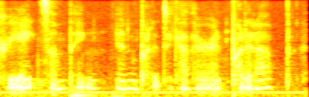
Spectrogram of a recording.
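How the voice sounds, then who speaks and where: A woman speaks softly. Noticeable background noise can be heard. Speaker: ASMR creator. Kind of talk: soft-spoken ASMR ramble to camera. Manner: soft-spoken, casual, rambling.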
